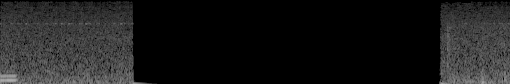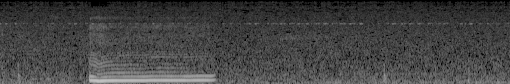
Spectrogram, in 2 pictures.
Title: My cat snoring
